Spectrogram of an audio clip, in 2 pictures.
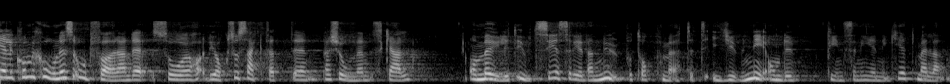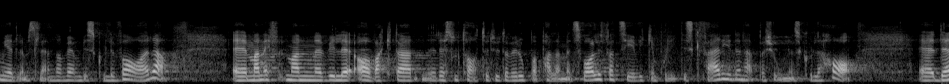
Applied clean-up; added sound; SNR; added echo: none; none; none; none.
